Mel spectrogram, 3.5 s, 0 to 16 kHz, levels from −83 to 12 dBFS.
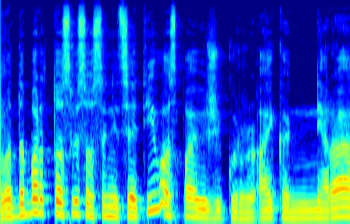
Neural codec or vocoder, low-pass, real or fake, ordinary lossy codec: vocoder, 44.1 kHz, 128 mel bands every 512 samples, BigVGAN v2; 14.4 kHz; fake; Opus, 64 kbps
